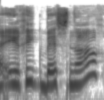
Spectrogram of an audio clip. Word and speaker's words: Éric Besnard: Alors maintenant, pour savoir si jamais je n'ai pas fait d'erreur et il me semble que son nom se prononce comme ça, c'est bien Éric Besnard ou... – Je pense bien.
